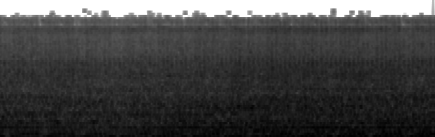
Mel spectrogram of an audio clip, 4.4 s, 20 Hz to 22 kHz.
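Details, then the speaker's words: 3TC engine, first start after gear drive install, cold start on cold day, no gas pumps: petrol engine idles steadily, gears not really heard at idle. "so at idle you don't really hear the gears at all"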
